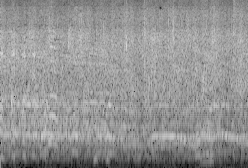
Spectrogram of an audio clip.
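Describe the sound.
Audience applause, a steady and loud wash of dense clapping, with a voice talking over it.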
